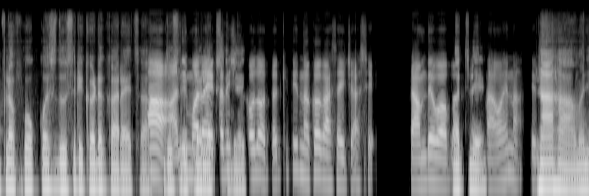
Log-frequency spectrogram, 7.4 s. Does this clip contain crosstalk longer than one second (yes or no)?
yes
